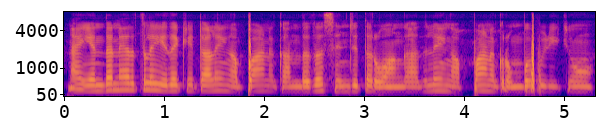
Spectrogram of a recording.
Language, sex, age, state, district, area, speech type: Tamil, female, 30-45, Tamil Nadu, Madurai, rural, spontaneous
